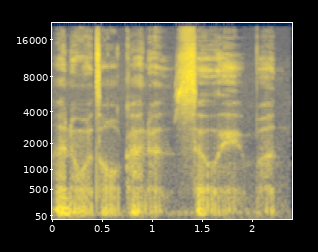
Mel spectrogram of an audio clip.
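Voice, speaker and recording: A man playing a sweet, bashful wolf-shifter boyfriend in an intimate ASMR roleplay, speaking softly and haltingly in a breathy murmur. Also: lightly acted. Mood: shy, grateful. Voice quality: very deep, breathy, gravelly murmur. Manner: hesitant, halting, soft-spoken. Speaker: audio roleplay performer.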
